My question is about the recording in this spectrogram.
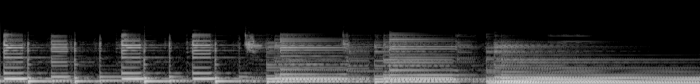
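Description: Jackson JS32 electric guitar played on a clean amp tone through its neck humbucker. Quick picked notes come about three a second, then the notes ring longer, and about five seconds in a full low chord is struck and left ringing.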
